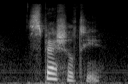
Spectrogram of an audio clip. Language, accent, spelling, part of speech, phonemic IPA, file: English, US, specialty, noun, /ˈspɛʃ.əl.ti/, En-us-specialty.ogg
- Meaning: 1. That in which one specializes; a chosen expertise or talent; bailiwick 2. A product that originates in and is characteristic of a place 3. Particularity 4. A particular or peculiar case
